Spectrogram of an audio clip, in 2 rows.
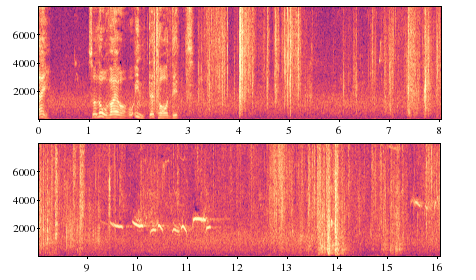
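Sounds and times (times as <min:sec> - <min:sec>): soft footsteps: 0:02.8 - 0:13.7
small bird chirping: 0:09.1 - 0:11.8.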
